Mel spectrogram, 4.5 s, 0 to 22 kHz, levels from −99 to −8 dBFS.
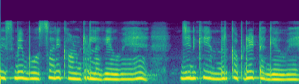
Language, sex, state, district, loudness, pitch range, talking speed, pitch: Hindi, female, Uttar Pradesh, Saharanpur, -13 LUFS, 240-290 Hz, 160 wpm, 270 Hz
